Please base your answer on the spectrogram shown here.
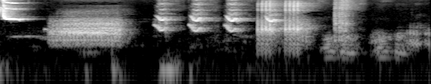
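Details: Male Nias hill myna for training other birds: a high squeal, a harsh buzzy rasp, then several short clear whistled notes and rough squawks.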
